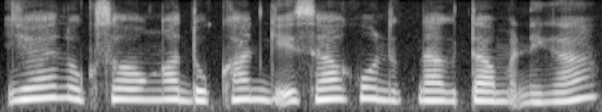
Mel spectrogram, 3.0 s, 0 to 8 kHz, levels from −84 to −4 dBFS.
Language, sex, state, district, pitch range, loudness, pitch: Garo, female, Meghalaya, West Garo Hills, 215-250 Hz, -14 LUFS, 235 Hz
